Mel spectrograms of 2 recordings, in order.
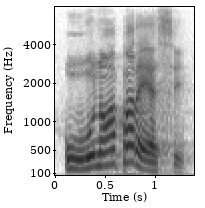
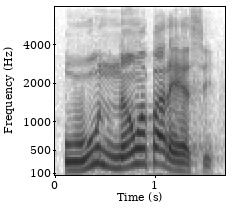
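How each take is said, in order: Both takes have the same delivery.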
